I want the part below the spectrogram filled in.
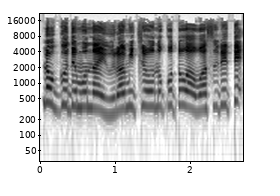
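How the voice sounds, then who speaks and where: A woman's voice: very high voice, steady tone, moderate pace, sharp tone, dry recording, studio quality. A woman voicing a cute, bossy alien cat-girl princess in an anime audio drama, self-important and ending her sentences with a cat-like nya. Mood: smug, scornful. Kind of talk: anime audio drama acting, reading a diary aloud.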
